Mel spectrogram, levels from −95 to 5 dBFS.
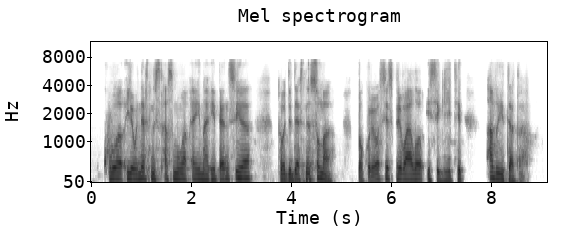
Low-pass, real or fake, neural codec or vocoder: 7.2 kHz; fake; codec, 16 kHz, 2 kbps, X-Codec, HuBERT features, trained on general audio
